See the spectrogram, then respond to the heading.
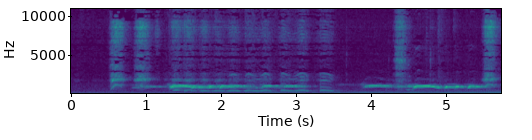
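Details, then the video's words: Local wild zebra dove, called a 'kuntilanak' perkutut, giving wavering whistled coos near one pitch in two long phrases, with brief harsher broadband bursts at the start, mid-way and end, in a quiet setting. "Perkutut kuntilanak"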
